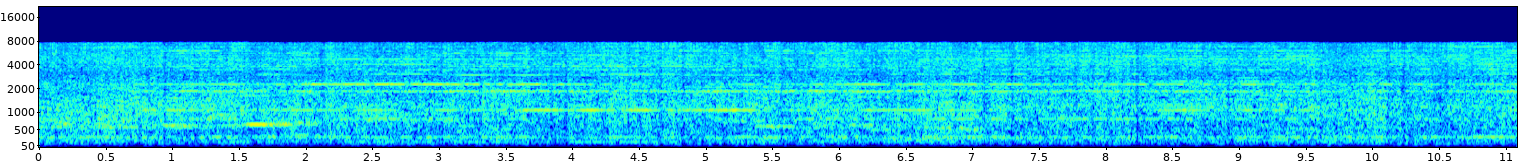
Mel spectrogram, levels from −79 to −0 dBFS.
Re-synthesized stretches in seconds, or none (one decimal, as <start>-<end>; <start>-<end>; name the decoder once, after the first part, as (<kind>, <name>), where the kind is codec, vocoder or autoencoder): none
